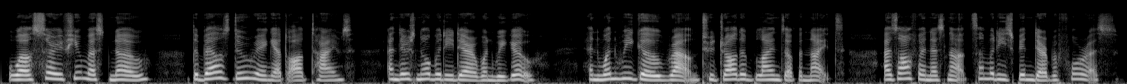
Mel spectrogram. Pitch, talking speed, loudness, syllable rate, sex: 220 Hz, 220 wpm, -19 LUFS, 5.6 syllables/s, female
